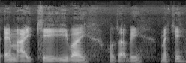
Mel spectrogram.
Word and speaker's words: Mikey: Is it Mickey or Mikey? I don't know. It's Mikey.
